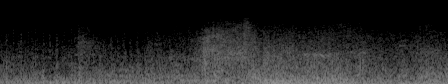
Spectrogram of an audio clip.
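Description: In the video game Warno, a shot is fired at a tracked Rapier, giving a dense booming blast that swells and rumbles over steady battle noise, loud and close with a lingering roar.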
